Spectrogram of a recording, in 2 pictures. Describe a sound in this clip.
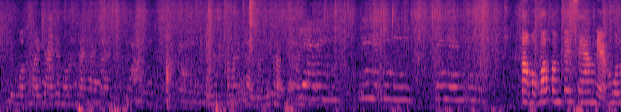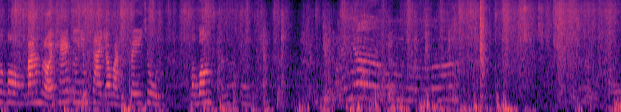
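Clothes rustle as they are handled.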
